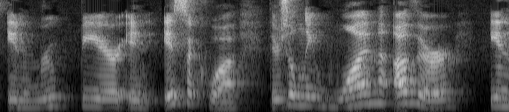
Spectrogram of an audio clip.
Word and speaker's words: Issaquah: here is a place i'm probably going to mispronounce issaquah that looks pretty close enough it's got two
